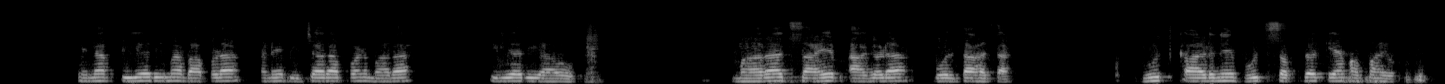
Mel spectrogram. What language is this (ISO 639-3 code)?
guj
